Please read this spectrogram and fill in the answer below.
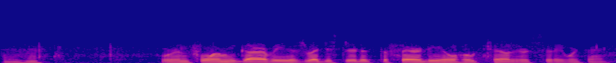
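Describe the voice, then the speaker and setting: Terse detective sergeant for vintage radio crime drama: low voice, clipped and deadpan, muffled noisy recording. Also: male voice, unhurried. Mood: businesslike. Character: terse, matter-of-fact male police detective sergeant. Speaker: lead actor and narrator. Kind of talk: 1950s radio police drama acting.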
